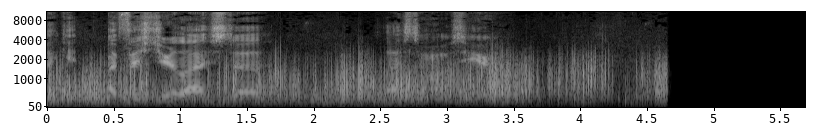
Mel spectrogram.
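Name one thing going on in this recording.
A young man talks close to a microphone outdoors.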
